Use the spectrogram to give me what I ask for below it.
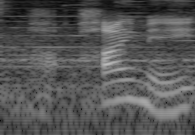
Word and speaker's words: Jaime: Jaime is pronounced in like the hide in Hideyoshi, but with an M.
